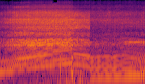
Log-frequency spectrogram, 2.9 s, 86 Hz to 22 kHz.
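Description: A Suzuki GT550 two-stroke triple motorcycle engine revs loud and close, its buzzing note climbing in pitch, then dropping sharply as the throttle closes and settling into a lower steady drone.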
